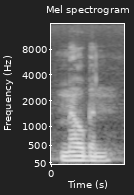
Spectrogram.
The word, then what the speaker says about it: Melbourne: for our Australian listeners I'm just going to say Melbourne yeah cuz that's how I hear it pronounced but her visa was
